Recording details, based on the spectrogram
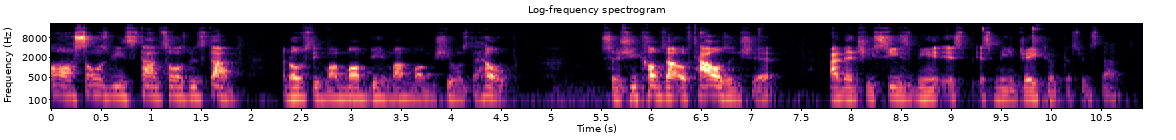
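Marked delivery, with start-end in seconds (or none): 0.0-1.9 mock, repeated, half-strength scream, kept small. Retelling a delivery driver running into the yard, imitating someone screaming. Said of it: "he's screaming".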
